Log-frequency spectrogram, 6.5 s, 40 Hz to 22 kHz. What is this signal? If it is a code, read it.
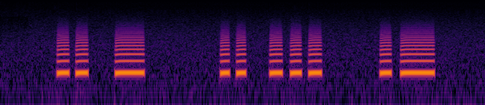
Morse code, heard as a horn, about 10 wpm. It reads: IT IS A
